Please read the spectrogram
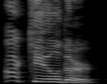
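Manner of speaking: high, loud outburst; blurted confession. A narrator's reading. Elizabeth confesses over Charlie's roar, blurting. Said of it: "she blurted".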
